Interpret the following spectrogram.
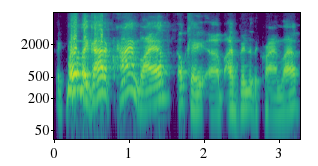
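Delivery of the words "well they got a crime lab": slow, loud, high mock Southern accent. Making fun of staff in a slow, loud Southern accent. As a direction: play a slow Southern know-it-all in a Southern accent. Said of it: "put it in the Southern voice".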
